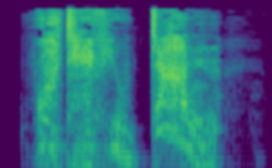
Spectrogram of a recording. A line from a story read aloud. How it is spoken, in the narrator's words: whispered Moncrane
